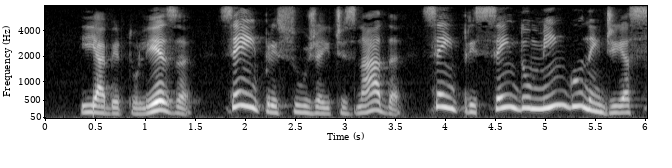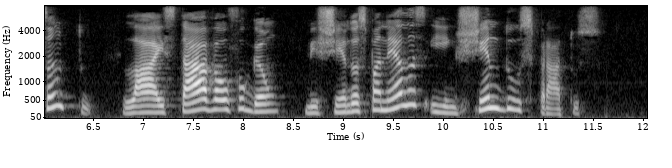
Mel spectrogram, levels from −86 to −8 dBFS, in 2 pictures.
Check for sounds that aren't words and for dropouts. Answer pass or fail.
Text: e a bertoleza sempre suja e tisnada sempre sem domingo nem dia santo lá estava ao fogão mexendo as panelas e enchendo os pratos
pass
